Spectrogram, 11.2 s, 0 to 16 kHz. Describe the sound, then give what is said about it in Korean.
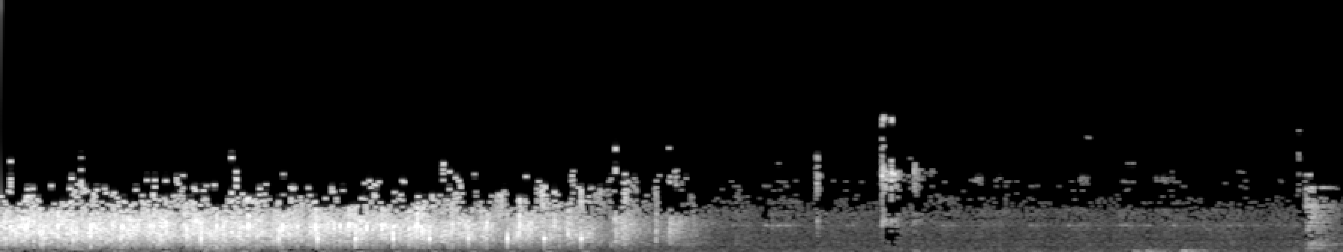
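A crowd applauds to welcome mountaineer Eom Hong-gil at a lecture hosted by a Korean-American mountaineering club in New York on August 14, 2009. Dense, steady clapping lasts about five seconds, then thins out and fades into scattered claps and a quiet murmur. “우리 큰 박수로 환영해 주시기 바랍니다.”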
